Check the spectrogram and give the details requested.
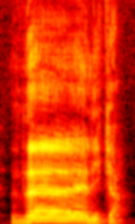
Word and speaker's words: ذلك: Donc ça, on a déjà parlé, hein, que dhalika, on a une prolongation dans dhalika qui se prononce mais qui ne s'écrit pas. Dhalika.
